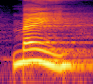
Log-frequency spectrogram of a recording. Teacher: May ada huruf lin, sebab ada ya sukun yang sebelumnya berbaris fathah, maka dibacanya lembut atau lunak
